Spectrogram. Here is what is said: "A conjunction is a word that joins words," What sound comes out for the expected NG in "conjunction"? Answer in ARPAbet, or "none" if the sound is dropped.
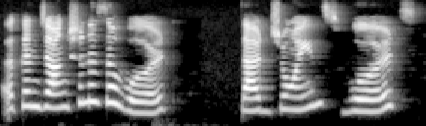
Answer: NG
